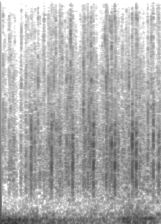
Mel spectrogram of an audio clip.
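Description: Deep bass boom of an animated logo sting dying away: a low rumble that fades steadily over the two seconds.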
